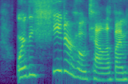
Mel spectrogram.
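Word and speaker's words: Huether: And that's when I learned it's actually pronounced heater.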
